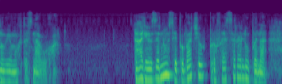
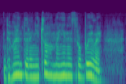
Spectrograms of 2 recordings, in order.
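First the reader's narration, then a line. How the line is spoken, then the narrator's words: Excited exclamation. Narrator (Ukrainian): збуджено вигукнув Гаррі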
